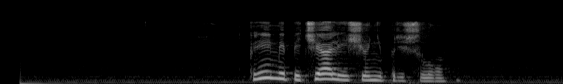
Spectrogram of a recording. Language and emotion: Russian, sad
